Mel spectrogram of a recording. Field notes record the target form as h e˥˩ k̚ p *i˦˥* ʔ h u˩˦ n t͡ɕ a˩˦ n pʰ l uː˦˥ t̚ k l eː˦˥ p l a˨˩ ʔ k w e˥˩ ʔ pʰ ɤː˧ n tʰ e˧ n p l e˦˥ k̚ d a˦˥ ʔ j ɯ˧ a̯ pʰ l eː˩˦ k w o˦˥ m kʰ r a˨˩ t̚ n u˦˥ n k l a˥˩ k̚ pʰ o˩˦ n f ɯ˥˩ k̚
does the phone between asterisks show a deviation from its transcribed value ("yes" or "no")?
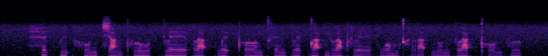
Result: no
